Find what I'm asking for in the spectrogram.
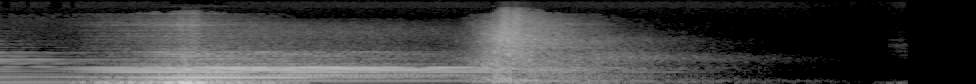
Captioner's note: air whooshing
